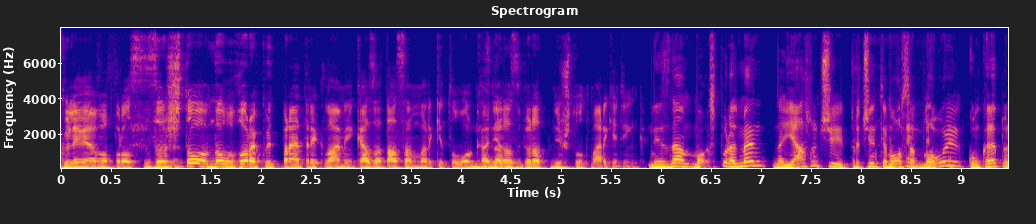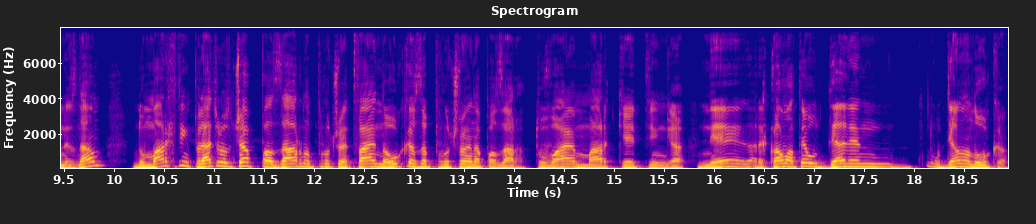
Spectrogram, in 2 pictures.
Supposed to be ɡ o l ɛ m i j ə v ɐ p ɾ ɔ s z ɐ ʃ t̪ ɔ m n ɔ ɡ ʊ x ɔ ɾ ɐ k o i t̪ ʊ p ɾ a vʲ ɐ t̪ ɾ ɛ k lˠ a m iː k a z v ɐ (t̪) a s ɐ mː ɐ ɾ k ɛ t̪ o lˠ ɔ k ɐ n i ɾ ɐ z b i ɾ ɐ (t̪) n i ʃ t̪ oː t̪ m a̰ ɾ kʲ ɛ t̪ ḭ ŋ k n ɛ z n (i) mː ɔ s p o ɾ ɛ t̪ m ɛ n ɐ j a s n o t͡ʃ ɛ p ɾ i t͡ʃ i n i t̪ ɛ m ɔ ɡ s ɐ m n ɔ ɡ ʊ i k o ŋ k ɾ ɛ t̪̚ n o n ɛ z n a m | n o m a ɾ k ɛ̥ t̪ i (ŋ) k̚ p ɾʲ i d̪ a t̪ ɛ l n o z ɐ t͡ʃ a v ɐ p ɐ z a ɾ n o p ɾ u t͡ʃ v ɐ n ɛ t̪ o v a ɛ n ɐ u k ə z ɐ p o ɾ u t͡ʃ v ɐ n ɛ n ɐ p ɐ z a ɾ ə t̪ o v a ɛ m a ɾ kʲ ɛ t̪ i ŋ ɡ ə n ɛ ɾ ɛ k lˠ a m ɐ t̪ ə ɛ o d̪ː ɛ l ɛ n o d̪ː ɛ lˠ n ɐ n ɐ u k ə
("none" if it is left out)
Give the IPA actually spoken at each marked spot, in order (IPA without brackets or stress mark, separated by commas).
t̪, t̪, a, ŋ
